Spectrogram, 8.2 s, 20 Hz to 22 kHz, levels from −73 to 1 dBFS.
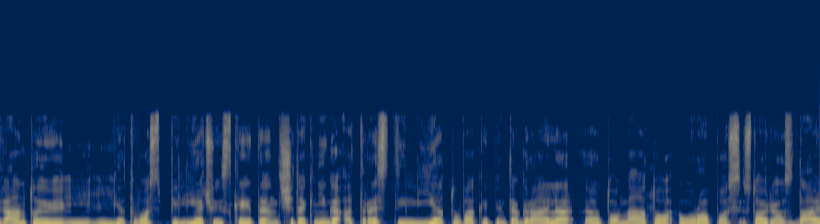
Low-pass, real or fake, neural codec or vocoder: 10.8 kHz; real; none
